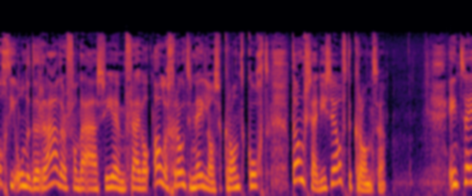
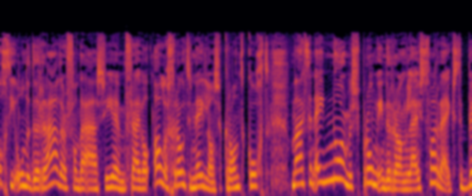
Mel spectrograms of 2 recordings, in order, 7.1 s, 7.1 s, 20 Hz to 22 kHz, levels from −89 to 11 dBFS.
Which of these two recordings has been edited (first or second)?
first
